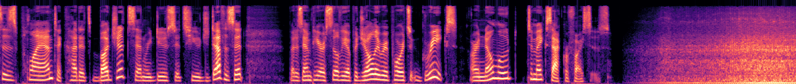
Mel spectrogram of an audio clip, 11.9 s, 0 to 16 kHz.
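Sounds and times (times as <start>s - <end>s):
speech: 0.0s - 9.2s
heavy diesel tractor engines rumbling while blocking a highway lane: 9.4s - 11.9s.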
